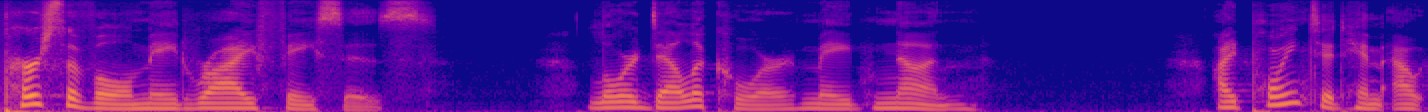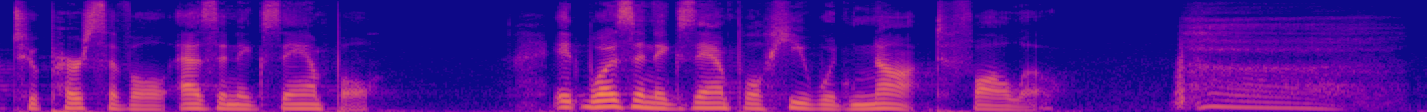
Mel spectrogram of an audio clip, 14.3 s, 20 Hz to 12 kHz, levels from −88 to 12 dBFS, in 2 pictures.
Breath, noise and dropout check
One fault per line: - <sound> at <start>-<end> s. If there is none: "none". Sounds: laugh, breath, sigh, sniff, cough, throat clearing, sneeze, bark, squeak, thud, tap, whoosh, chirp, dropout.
- sigh at 13.0-14.2 s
